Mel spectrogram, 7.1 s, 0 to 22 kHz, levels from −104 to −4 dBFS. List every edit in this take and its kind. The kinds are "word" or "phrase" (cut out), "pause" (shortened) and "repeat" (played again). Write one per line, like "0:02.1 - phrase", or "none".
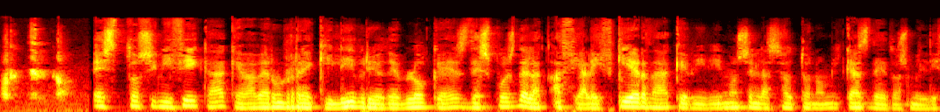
0:04.1 - word
0:05.9 - word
